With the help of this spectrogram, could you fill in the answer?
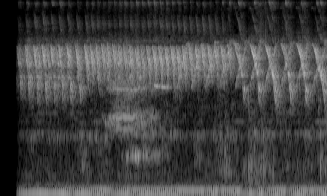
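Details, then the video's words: Yuhinas from Kalimantan twittering in a dense, high, rapid chatter of overlapping notes, likely several birds together, over a steady low electrical hum. "Burung yuhina gacor"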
